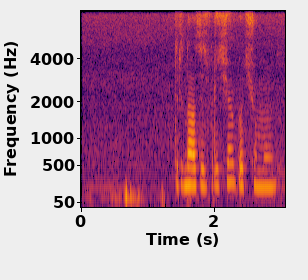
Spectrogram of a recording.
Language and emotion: Russian, neutral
